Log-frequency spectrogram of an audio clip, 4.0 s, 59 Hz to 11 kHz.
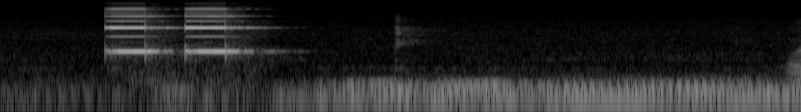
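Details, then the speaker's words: BPL Acura V1 volumetric infusion pump running on battery, switched on by holding the on button 2 seconds: two loud clear beeps, then a click and quiet hum, the normal power-on self-test tone. "First to power on the device you should just press the on button for 2 seconds and you can hear a long beep along with the device when they do self test."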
